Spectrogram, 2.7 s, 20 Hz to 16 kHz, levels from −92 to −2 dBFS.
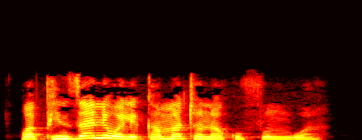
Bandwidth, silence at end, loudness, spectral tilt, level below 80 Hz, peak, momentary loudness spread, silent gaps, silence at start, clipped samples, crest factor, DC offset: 7.8 kHz; 0.35 s; -17 LUFS; -4.5 dB/octave; -60 dBFS; -2 dBFS; 12 LU; none; 0.15 s; under 0.1%; 16 dB; under 0.1%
